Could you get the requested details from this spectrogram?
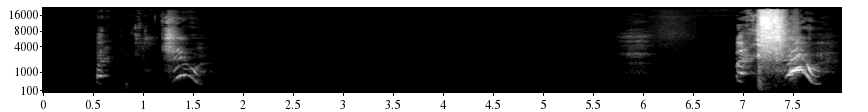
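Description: Two loud sneezes, each with a sharp indrawn breath before the burst, in a quiet room; part of a run of repeated sneezing.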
